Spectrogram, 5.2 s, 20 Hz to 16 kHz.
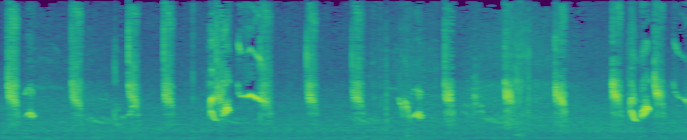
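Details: Several sparrows calling at a Tenmangu shrine in Japan, 4 March 2020: thin, rapid high chirps and a few squeaky notes scattered through five seconds, growing busier toward the end.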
